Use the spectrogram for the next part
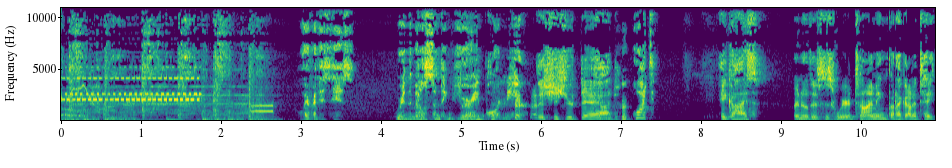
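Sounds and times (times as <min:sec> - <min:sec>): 
telephone ringing with electronic trilling: 0:00.0 - 0:02.7
speech: 0:04.2 - 0:07.5, 0:08.2 - 0:10.9.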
